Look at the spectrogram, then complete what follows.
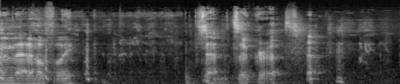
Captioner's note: Nancy and Jimmy chuckling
